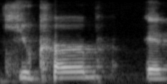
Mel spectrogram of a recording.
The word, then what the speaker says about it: cucurbit: it be good yeah apparently it's it's pronounced cue curb it a shame that's why I said cucurbit it's hej so okay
